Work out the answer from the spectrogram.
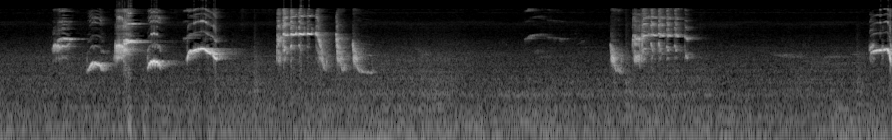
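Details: Orange-headed thrush singing a varied series of loud whistled and rasping phrases in bursts, some notes swooping up and down, separated by pauses of a few seconds, with a quiet background.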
